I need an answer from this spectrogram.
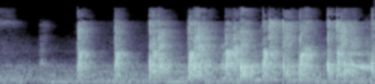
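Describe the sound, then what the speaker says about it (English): Brief audience applause during a stem cell product presentation, starting with a few separate claps and swelling into a denser, quick burst of clapping nearby. "So, it deserves a round of applause."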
